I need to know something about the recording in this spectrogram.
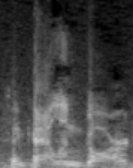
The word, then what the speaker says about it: Alan Guard: really want on there, we'll identify this by Alan Gard. Is that how you pronounce it?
